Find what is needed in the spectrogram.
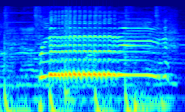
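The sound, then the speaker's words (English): A phone rings with an incoming call, a loud, trilling electronic tone that warbles rapidly for about a second, over a faint low thumping rhythm in the background. “Or actually, I'm sorry, let me put it on vibrate. It's too important. No, he's still calling.”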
